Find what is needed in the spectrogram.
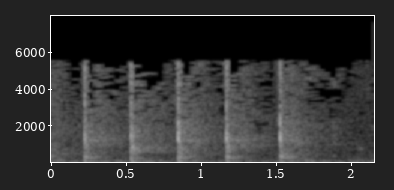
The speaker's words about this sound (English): And about 2 o'clock in the morning, they heard a knock on the door.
